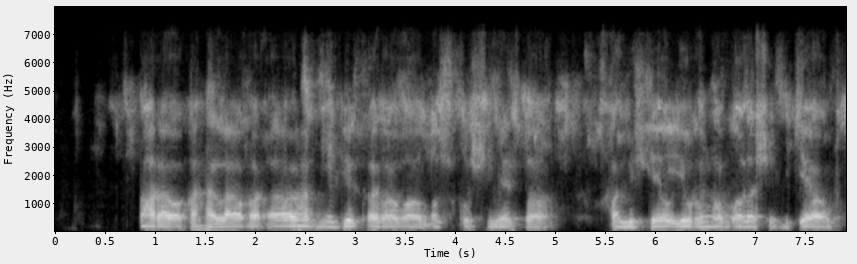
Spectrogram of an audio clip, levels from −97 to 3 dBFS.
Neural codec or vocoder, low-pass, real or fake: codec, 24 kHz, 3 kbps, HILCodec; 7.2 kHz; fake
